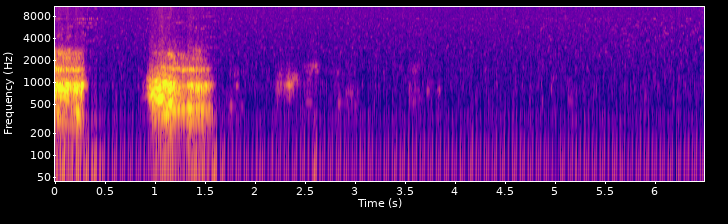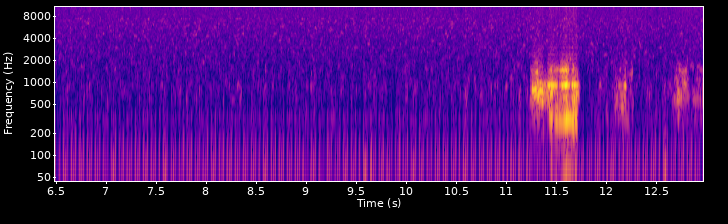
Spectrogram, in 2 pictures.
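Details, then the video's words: Carpathian red deer stag roaring during the 2021 breeding season in Bucovina: two short hoarse roars at the start, a long quiet gap, then one more brief roar near the end. "Boncănit / Carpathian stag Breeding season 2021"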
